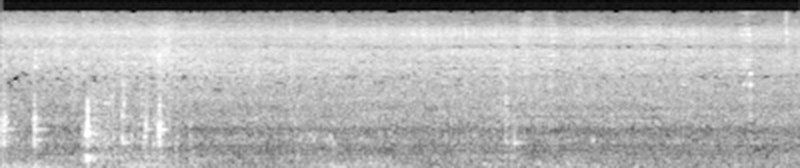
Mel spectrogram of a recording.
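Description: Sliced button mushrooms going into a pan of garlic frying in hot oil, with faint, steady sizzling and a few light clicks in the first second or so as they are scraped off the plate.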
